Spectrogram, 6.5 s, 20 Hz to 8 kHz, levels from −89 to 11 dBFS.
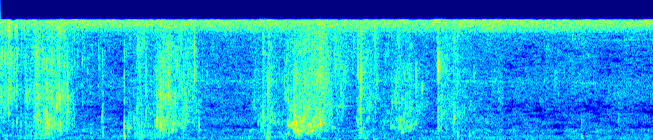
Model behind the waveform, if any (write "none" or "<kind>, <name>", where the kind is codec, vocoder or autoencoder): none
